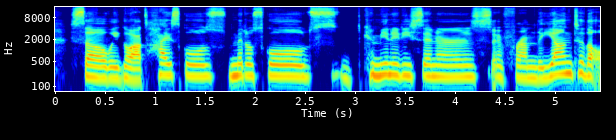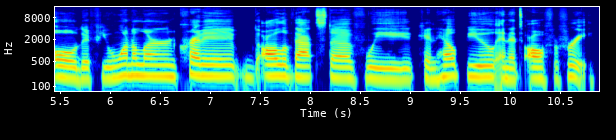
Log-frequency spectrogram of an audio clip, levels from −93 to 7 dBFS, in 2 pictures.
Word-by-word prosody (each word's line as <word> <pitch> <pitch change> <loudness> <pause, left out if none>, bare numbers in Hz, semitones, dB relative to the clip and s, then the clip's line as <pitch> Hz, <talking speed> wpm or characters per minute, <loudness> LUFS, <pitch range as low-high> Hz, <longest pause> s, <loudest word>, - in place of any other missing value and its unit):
so 180 -4 +4
we 165 0 -1
go 165 -1 +1
out 150 0 +6
to - - -12
high 210 -1 +1
schools, 195 -2 -2
middle 200 +1 -1
schools, 195 0 +1 0.3
community 205 -1 -1
centers- 185 -1 -2
from 170 0 -3
the 165 - -3
young 220 +5 +3
to 230 0 -3
the 195 - +3
old, 175 -3 +2
if 160 +1 -8
you 165 0 -6
wanna 200 +3 0
learn 195 -1 -1
credit, 195 -2 +1 0.2
all 195 0 +7
of 190 -1 -5
that 180 -1 +4
stuff, 170 -4 -2
we 155 -2 -4
can 165 -3 -6
help 195 +3 0
you 185 -1 -1
and 165 -2 -5
it's 155 - -4
all 165 0 +6
for 165 +3 -18
free. 185 +4 -2
190 Hz, 195 wpm, -23 LUFS, 170-195 Hz, 0.3 s, all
